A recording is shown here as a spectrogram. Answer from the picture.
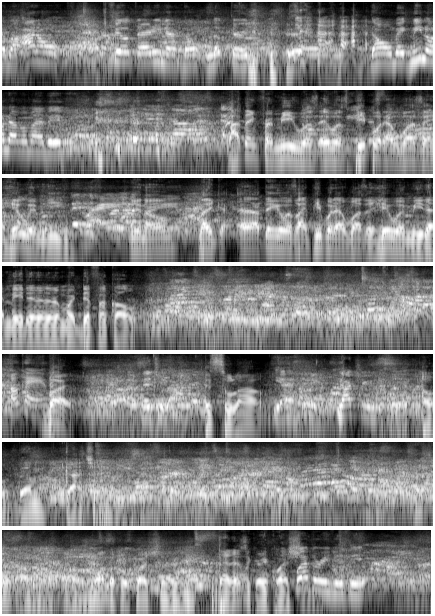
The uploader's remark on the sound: We also kicked off the First Sunday Funday of the Year at Taste Lounge, so please bare with the increased background noise.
